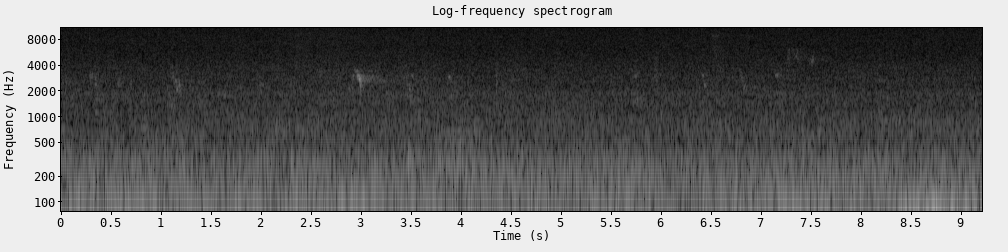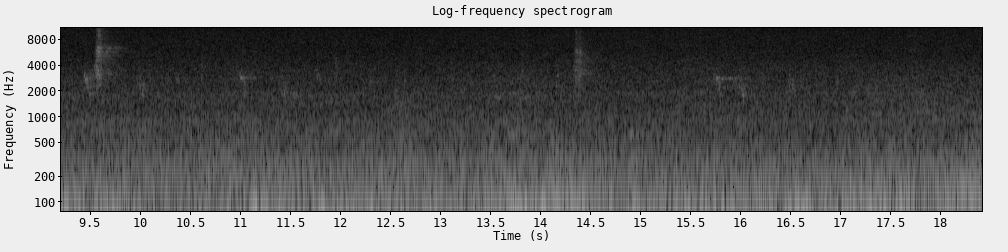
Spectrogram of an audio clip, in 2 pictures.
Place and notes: {"title": "Tenedos, Corfu, Greece - Tenedos Square - Πλατεία Τενέδου", "date": "2019-04-17 00:52:00", "description": "Birds tweeting.\nZOOM: H4N", "latitude": "39.62", "longitude": "19.92", "altitude": "13", "timezone": "Europe/Athens"}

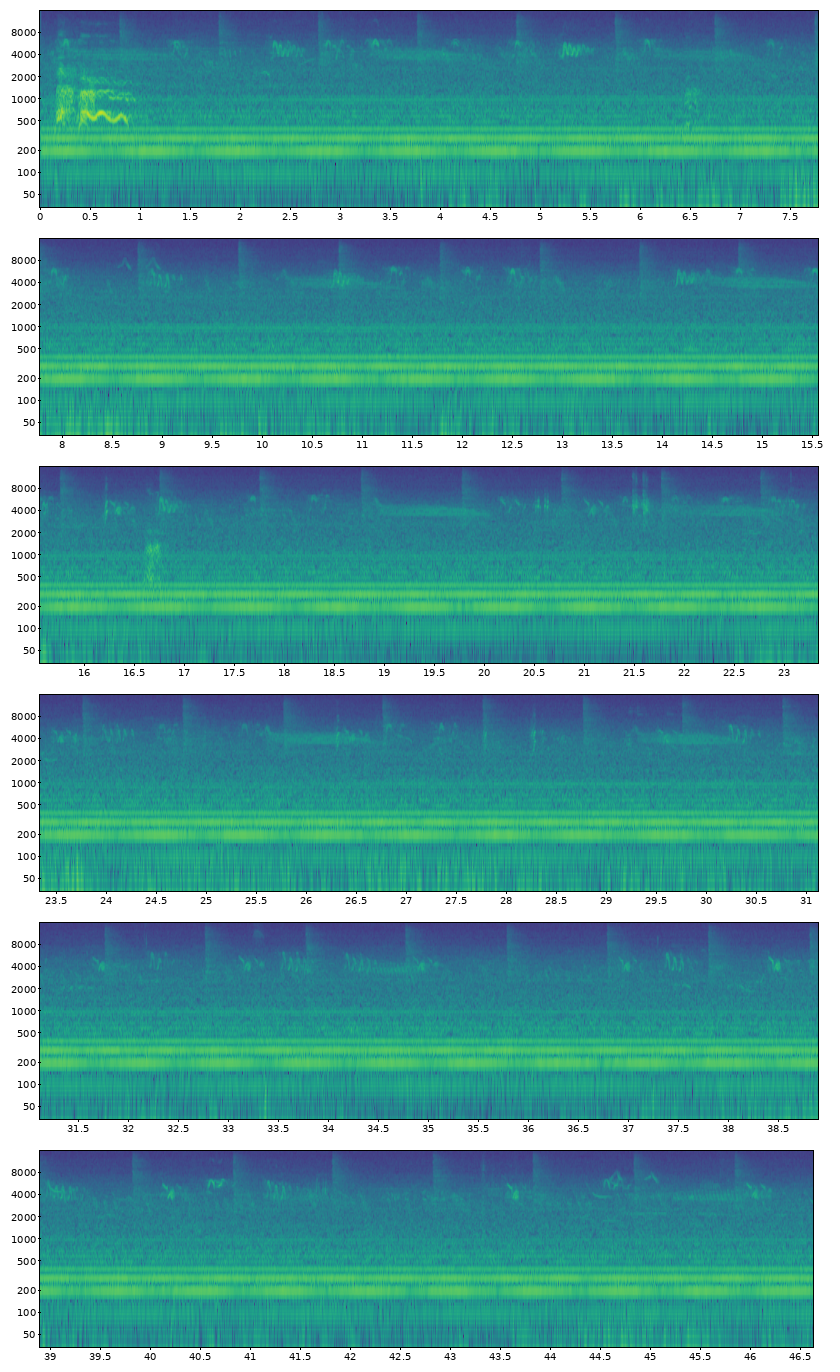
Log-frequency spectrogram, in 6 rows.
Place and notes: {"title": "Zielonka, Lesna road - rhythm in milk factory", "date": "2016-05-28 19:11:00", "description": "there is a small diary manufacture located in one of the sheds. One of the machines was making a steady rhythm. (sony d50)", "latitude": "54.77", "longitude": "17.73", "altitude": "16", "timezone": "Europe/Warsaw"}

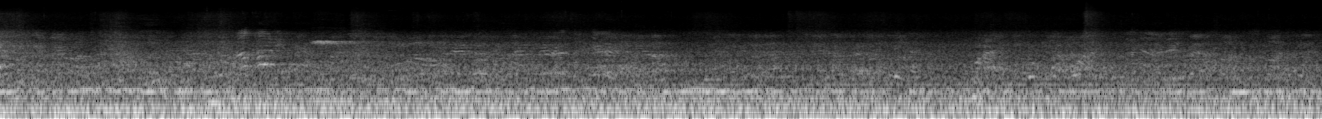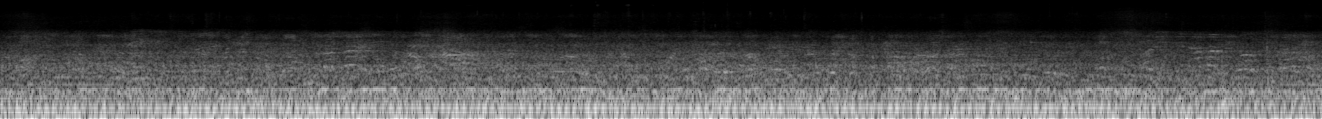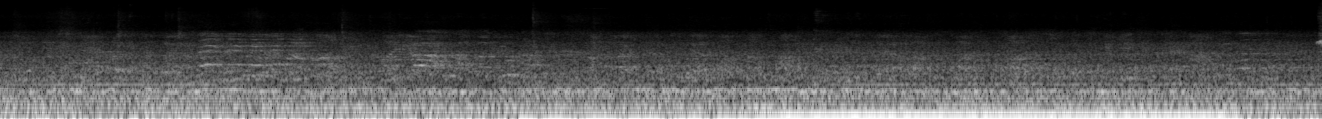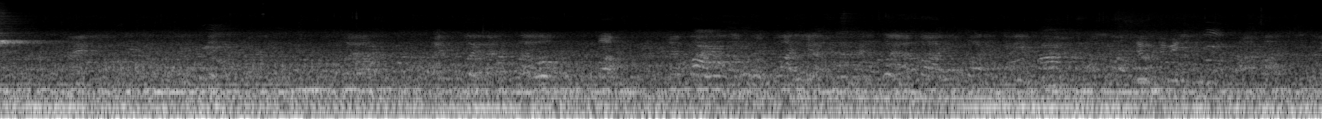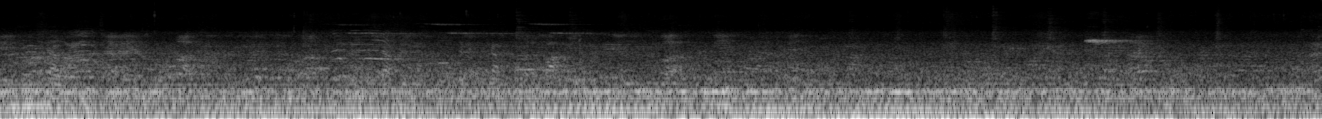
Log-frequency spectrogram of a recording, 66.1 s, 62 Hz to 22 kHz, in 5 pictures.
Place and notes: {"title": "成功漁港, Chenggong Township - In the fishing port", "date": "2014-09-06 15:20:00", "description": "In the fishing port, The weather is very hot", "latitude": "23.10", "longitude": "121.38", "altitude": "7", "timezone": "Asia/Taipei"}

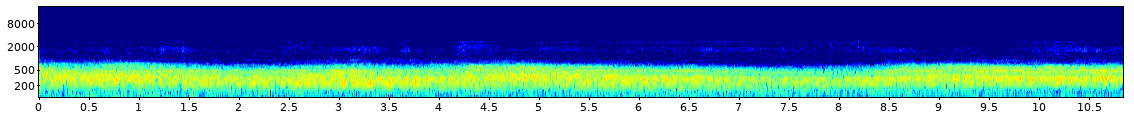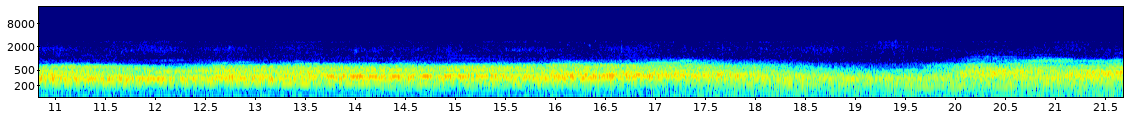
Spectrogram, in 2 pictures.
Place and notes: {"date": "2008-10-22 00:44:00", "description": "metal wire fence in Nida Lithuania", "latitude": "55.29", "longitude": "21.00", "altitude": "1", "timezone": "Europe/Berlin"}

